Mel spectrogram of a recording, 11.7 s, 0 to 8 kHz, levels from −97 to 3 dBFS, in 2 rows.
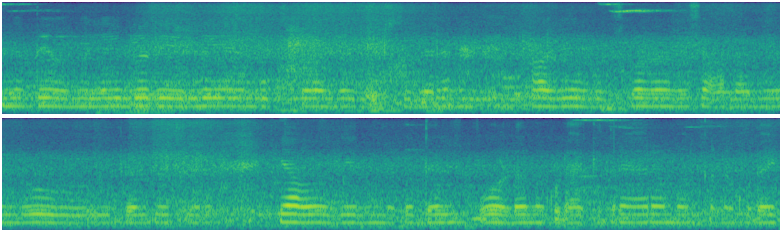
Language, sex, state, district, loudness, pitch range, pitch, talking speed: Kannada, female, Karnataka, Chamarajanagar, -18 LUFS, 205-220 Hz, 215 Hz, 35 wpm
